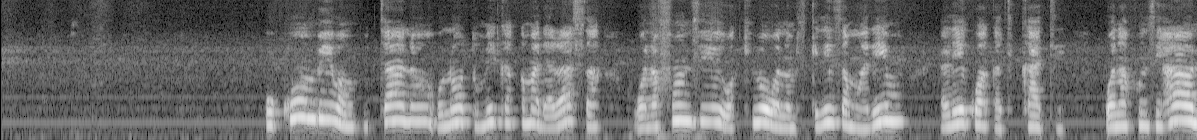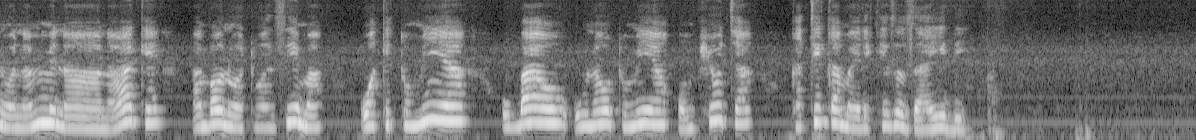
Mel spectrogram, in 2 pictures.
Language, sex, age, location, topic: Swahili, female, 36-49, Dar es Salaam, education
